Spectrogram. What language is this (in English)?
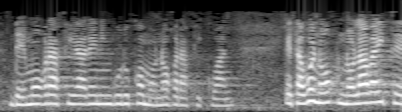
Basque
